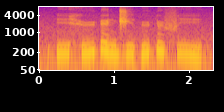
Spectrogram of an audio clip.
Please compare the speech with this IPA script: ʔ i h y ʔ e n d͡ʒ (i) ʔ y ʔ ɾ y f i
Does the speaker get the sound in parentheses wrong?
no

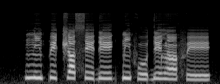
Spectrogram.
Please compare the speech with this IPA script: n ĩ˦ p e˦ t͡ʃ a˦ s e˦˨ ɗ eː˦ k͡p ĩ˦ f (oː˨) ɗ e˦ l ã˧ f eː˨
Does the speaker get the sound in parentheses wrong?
no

